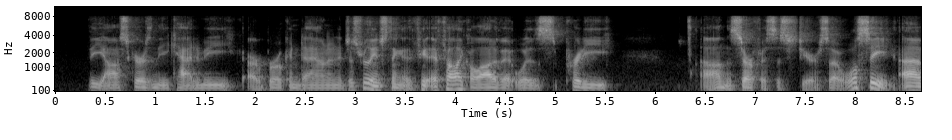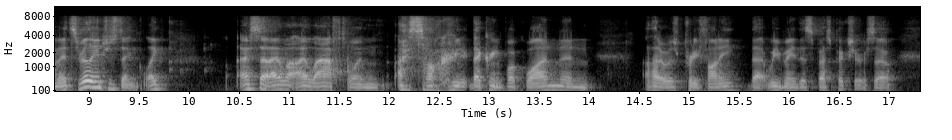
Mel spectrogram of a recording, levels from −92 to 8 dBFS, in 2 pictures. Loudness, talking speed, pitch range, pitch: -28 LUFS, 215 wpm, 85-110 Hz, 95 Hz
